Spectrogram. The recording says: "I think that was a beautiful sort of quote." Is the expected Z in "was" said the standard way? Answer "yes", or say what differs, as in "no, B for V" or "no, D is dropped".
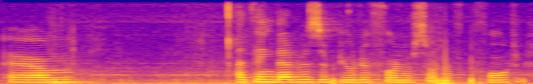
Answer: yes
